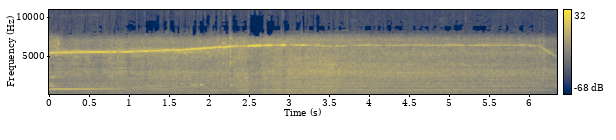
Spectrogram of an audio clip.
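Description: Sun Joe 9-amp electric garden tiller running under load, its motor whining steadily as the steel tines churn through loose soil, growing a little quieter near the end.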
